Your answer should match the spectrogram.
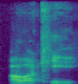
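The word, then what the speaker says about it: GlenAllachie: A la key, not a latchkey. Glenn. He's always like mentioning how I pronounce everything wrong. It's inevitable. A la key. Inevitable. Glenn Allachie. Allachie. It's Allachie.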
